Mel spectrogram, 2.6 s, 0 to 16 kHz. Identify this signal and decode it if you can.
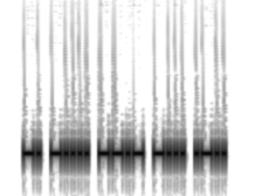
Morse code, heard as a keyed tone, about 43 wpm, 700 Hz. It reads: N6QBL
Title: Speed Racing - USA 1x3 Call Signs 35wpm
